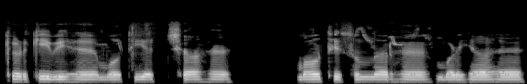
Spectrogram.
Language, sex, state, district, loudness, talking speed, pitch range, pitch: Hindi, male, Bihar, Araria, -16 LUFS, 150 wpm, 115-120 Hz, 115 Hz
